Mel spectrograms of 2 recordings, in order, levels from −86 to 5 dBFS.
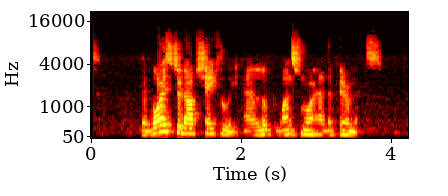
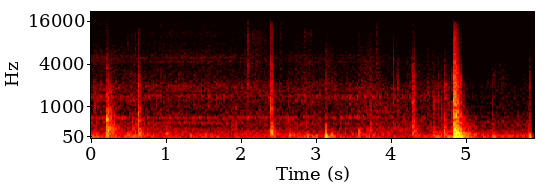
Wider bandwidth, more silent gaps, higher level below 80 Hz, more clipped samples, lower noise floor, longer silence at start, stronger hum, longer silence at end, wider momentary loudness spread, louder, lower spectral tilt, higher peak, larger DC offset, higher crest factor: second, 12 kHz vs 16 kHz; neither; second, -58 dBFS vs -36 dBFS; neither; first, -60 dBFS vs -52 dBFS; about the same, 0.05 s vs 0 s; neither; first, 0.4 s vs 0.05 s; second, 14 LU vs 30 LU; first, -16 LUFS vs -28 LUFS; second, -4 dB/octave vs -7 dB/octave; about the same, 0 dBFS vs -2 dBFS; neither; second, 18 dB vs 28 dB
